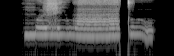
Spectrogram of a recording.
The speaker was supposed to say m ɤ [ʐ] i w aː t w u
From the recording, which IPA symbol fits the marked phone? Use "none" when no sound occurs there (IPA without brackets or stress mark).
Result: ʐ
